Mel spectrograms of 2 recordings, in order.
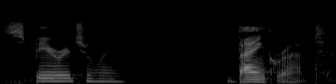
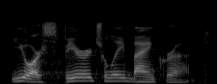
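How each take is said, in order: First: Soft, low "Spiritually", long pause, "bankrupt"; word-by-word emphasis. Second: Said in the usual way. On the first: Real, not acted. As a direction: set "Spiritually" and "bankrupt" apart with a heavy pause. Point repeated word by word.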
